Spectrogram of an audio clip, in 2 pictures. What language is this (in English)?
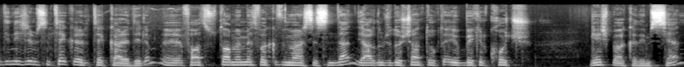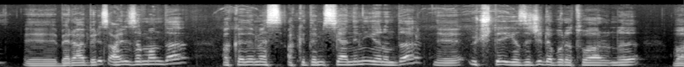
Turkish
